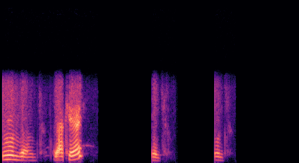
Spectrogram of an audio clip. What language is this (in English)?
Nepali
